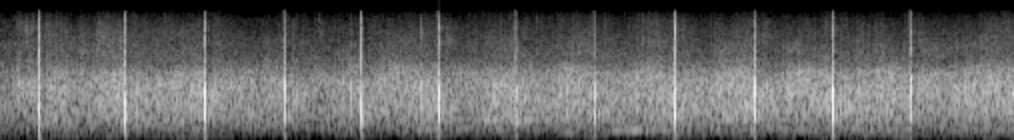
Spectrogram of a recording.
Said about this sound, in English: Glory to God. Can we give a hand clap to God now?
